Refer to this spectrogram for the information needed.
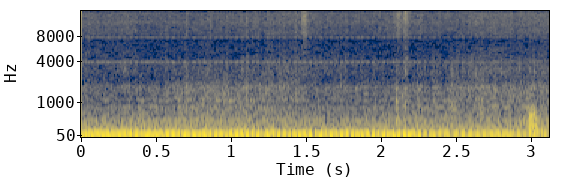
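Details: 150,000-mile Audi A4 2.0 TDI, flywheel already replaced, out of drive: low, even diesel idle rumble with a steady beat, no knocks; normal, though owner reports vibration, side-to-side wobble and a knock pulling away in drive.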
